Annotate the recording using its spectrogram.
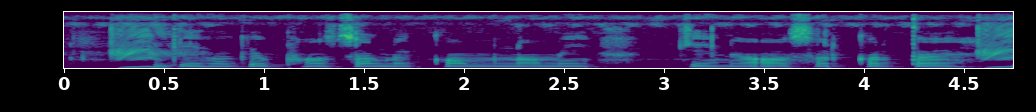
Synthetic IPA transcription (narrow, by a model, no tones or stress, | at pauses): ɡeːɦõkepʰɔːsəlmẽkəmnami | kenaʔɔsəɾkəɾt̪aɦɛː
